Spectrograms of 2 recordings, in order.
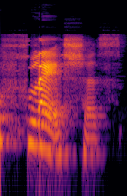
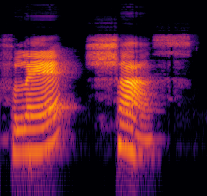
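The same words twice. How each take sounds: First: Said in the usual way. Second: Flechas split into fle and chas, louder; syllable by syllable. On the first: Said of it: "vamos olhar por palavra". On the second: Shown as a demonstration. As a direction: break Flechas into two separate beats. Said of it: "duas sílabas". (Flechas separando as sílabas)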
